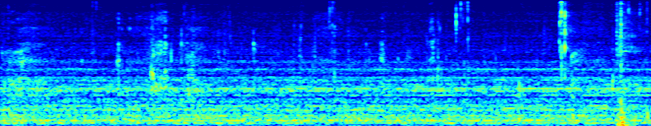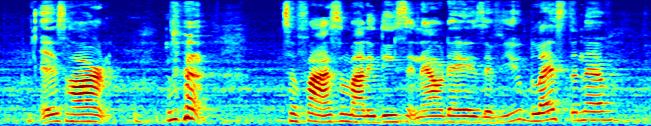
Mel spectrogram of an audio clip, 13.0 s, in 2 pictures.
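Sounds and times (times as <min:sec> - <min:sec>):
faint chewing: 0:00.4 - 0:06.9.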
